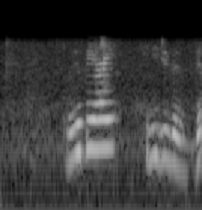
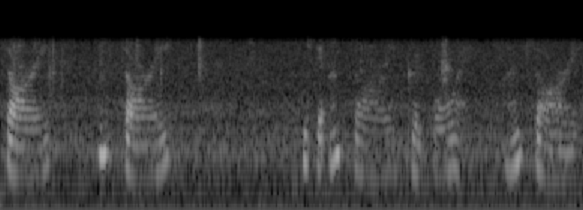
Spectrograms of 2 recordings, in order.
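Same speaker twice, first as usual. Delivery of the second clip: soft coaxing; 6 semitones lower, 9 dB quieter than usual. Real, not acted. Gently coaxing parrot to apologise.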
